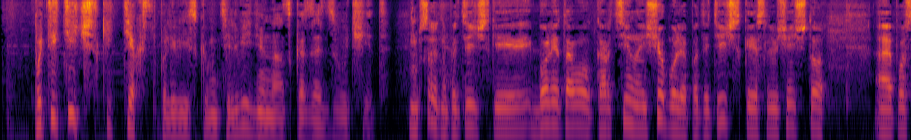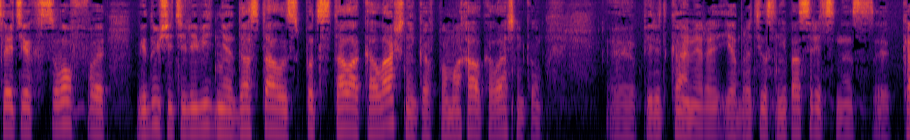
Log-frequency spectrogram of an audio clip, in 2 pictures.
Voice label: russian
